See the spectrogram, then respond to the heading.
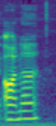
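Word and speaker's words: Ana: But no, like my name is spelled A-N-A. I mean fuck A-N-I. Fuck. A-N-I because it's not. So in America, I say like "yo," or any English-speaking country, I say just call me Anna, because my actual name is Ani without the dot on top of the I.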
